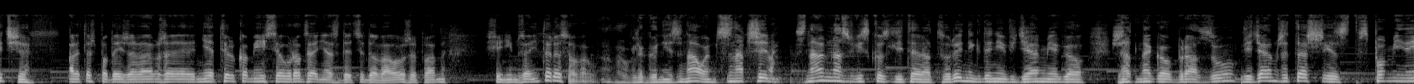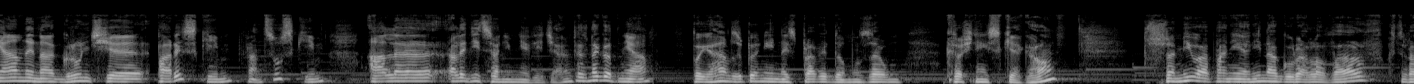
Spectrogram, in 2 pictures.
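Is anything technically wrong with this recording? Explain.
No, there is nothing technically wrong with this audio. No faults can be heard anywhere in the clip.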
